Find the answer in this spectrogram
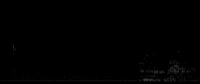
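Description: Near silence: room tone with a faint steady electrical hum and a couple of soft clicks just after the start, then faint speech near the end.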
